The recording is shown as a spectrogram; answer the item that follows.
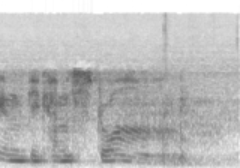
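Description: Only speech: a quieter voice talking, thin and cut off in the highs like sound over a phone or radio line.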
